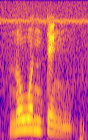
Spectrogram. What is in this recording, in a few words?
not understand, Catalan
